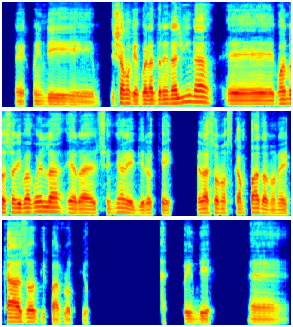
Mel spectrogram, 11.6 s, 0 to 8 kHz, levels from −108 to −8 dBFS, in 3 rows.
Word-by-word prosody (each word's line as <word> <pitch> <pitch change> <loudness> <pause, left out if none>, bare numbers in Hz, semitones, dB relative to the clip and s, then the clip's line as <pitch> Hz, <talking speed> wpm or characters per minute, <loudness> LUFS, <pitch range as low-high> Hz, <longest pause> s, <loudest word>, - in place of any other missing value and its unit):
e 85 -2 -7
quindi, 85 -3 -4 0.2
diciamo 125 0 +3
che 100 - +1
quell'adrenalina, 120 +8 +3
ehm, 100 0 +2
quando 115 0 +3
saliva 120 +1 +2
quella 135 -3 +1
era 105 -1 +2
il 100 - -2
segnale 110 +1 -2
di - - -13
dire: 95 +1 -2
“Okay, - - -6 0.3
me 105 - -1
la 110 0 +4
sono 105 -1 0
scampata, 105 +3 0
non 95 0 -6
è - - 0
il 95 - -6
caso 110 -1 +3
di - - -15
farlo - - -5
più." - - -13
E - - -42 1.0
quindi, 90 -1 -5 0.5
ehm 85 -2 -7
105 Hz, 150 wpm, -23 LUFS, 95-115 Hz, 1.0 s, la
